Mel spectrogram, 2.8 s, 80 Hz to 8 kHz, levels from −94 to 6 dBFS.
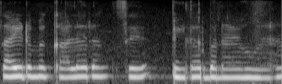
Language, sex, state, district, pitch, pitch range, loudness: Hindi, female, Jharkhand, Garhwa, 270 Hz, 260-275 Hz, -18 LUFS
